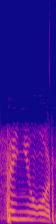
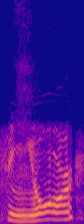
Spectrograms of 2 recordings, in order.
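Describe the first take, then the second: First: It is said plainly, without any exaggeration. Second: It is said with an exaggerated, comic-style accent. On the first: It is said respectfully. The speaker calls it right. "the proper way" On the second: It mocks the word like a TV comic. The speaker calls it wrong. "wouldn't say Senor. I would, you know, like the comics on TV"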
